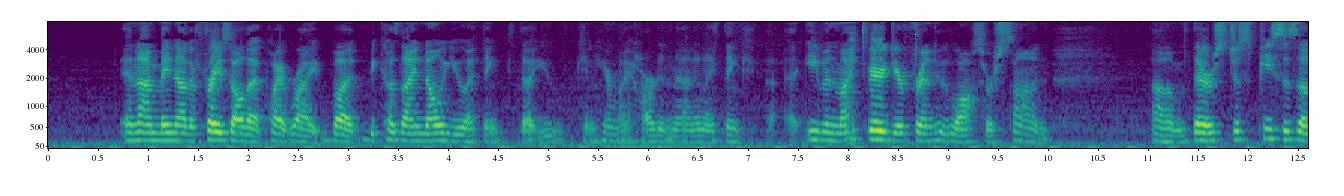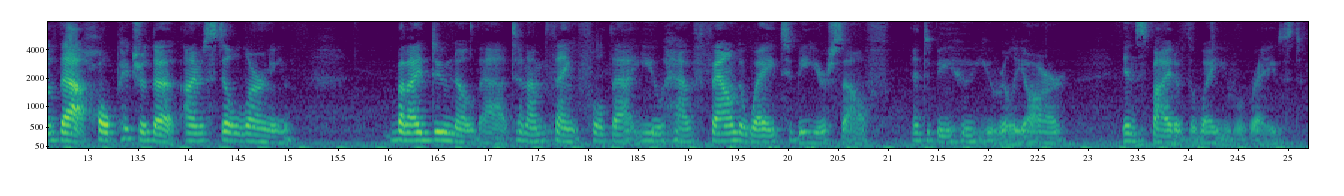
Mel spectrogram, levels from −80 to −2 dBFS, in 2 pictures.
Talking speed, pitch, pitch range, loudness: 195 wpm, 175 Hz, 140-185 Hz, -24 LUFS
